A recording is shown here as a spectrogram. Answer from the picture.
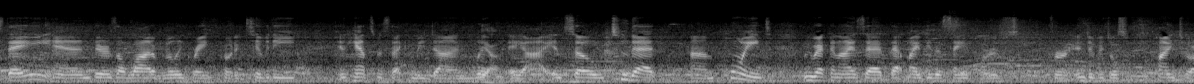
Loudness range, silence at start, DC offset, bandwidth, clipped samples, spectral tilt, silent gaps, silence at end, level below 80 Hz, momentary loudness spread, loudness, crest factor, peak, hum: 2 LU; 0 s; under 0.1%; 10.5 kHz; under 0.1%; -5.5 dB/octave; none; 0 s; -50 dBFS; 7 LU; -20 LUFS; 16 dB; -6 dBFS; none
